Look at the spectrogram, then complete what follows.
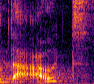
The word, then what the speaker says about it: doubt: Silent letter 3. Listen up. There's no doubt that after climbing the mountain, your thumbs and limbs were numb.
